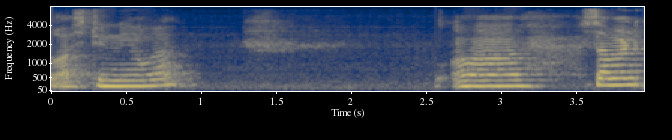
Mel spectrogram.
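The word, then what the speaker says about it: Salmond: सो Austin नहीं होगा सामंड का हमने पढ़ा था इसमें इनके वाले में एल साइलेंट है मेरे मुंह से बार-बार ल निकल जाता है ठीक है सामंड था सामंड वाले में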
